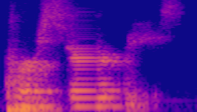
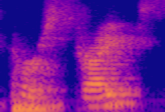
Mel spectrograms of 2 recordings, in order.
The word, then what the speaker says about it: per stirpes: estate to your children per stirpes, how do you spell that? P-E-R-S-T-I-R-P-E-S. Two words. It looks, it, you would think it's per stripes, but you reverse the I and the R.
